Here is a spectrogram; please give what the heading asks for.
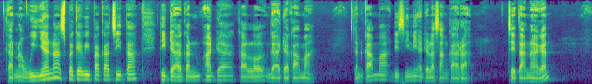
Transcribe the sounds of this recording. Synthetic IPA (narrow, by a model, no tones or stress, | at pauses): karənawiɲanasəbaɡajwipakat͡ʃit̪at̪idaʔakanadakaloŋɡaʔːdakamaʔ | d̥ankamaʔdisiniadalahsaŋkaɾa̰ʔ | t͡ʃet̪anakan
